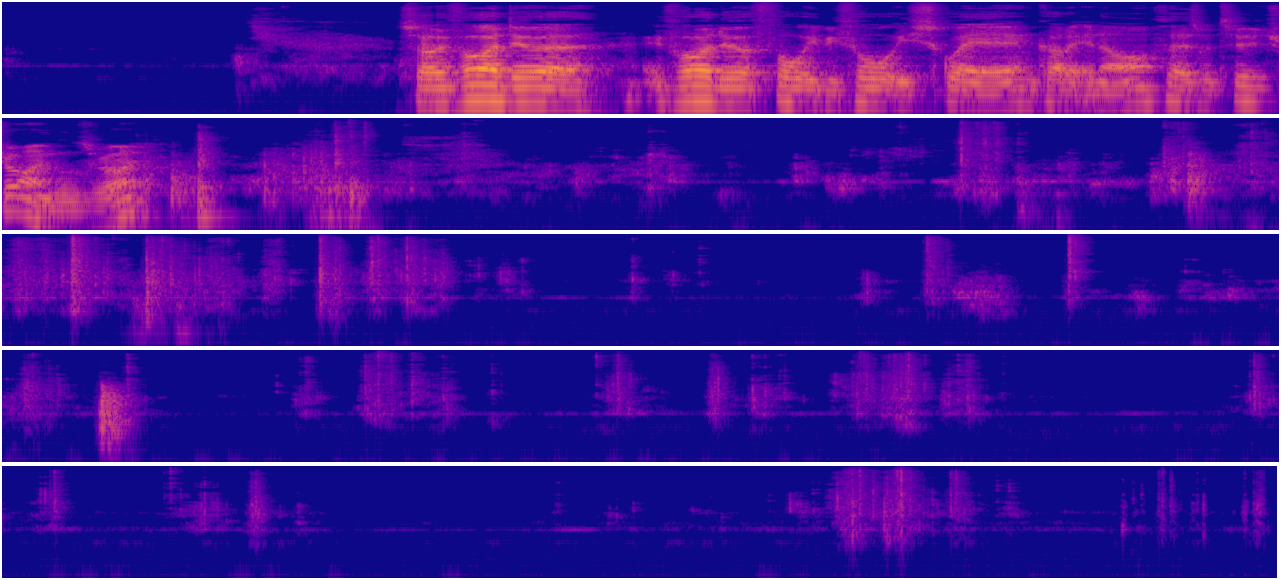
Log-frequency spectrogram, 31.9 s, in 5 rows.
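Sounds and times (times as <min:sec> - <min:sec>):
newspaper rustling: 0:06.9 - 0:16.3, 0:20.6 - 0:24.2, 0:29.4 - 0:31.9.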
